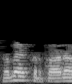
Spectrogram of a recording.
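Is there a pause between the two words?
no. The two words run together without a pause. The speaker calls it wrong. "ਇਕੱਠਾ ਨਹੀਂ ਕਹਿ ਦੇਣਾ"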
